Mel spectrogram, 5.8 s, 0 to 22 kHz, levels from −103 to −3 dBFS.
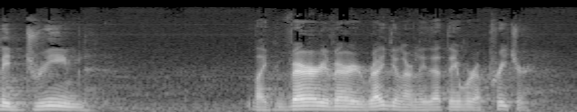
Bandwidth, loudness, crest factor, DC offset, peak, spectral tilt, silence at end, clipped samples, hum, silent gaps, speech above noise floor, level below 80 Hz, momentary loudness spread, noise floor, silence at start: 16 kHz; -22 LUFS; 24 dB; under 0.1%; -2 dBFS; -5.5 dB/octave; 0.3 s; under 0.1%; none; none; 27 dB; -54 dBFS; 16 LU; -49 dBFS; 0 s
